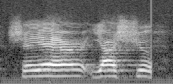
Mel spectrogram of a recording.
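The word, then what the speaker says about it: Shear-jashub: We may pronounce it She'er Yashub.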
